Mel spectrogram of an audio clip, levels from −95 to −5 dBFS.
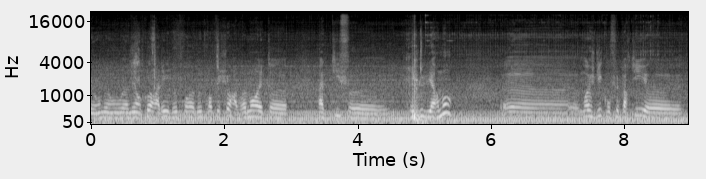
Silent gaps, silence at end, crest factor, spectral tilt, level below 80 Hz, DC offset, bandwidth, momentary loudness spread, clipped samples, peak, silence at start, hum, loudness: none; 0 s; 20 dB; -7.5 dB/octave; -34 dBFS; under 0.1%; 19.5 kHz; 7 LU; under 0.1%; -4 dBFS; 0 s; none; -25 LUFS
